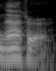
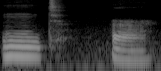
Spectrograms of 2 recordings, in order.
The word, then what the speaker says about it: Neter: NTR with no vowel, usually spelled out in classical Egyptology as Neter, pronounced netter. But in the sacred hieroglyphic language of the old Egyptian wisdom, you would just pronounce nt-er without making the t.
